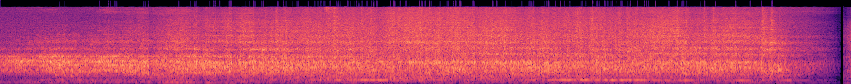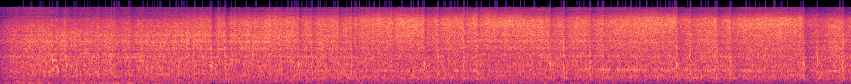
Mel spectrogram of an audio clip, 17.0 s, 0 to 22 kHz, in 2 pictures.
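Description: Kintetsu 3200 series electric train passing at speed, wheels clattering over the rail joints, with a steady low tone in the first pass. About eight seconds in, the sound cuts out for an instant and a second pass follows, with clicks from the wheels over the joints.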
